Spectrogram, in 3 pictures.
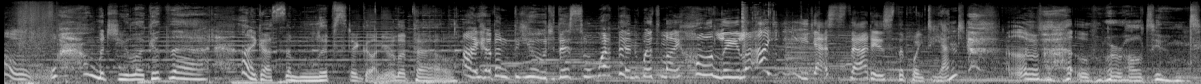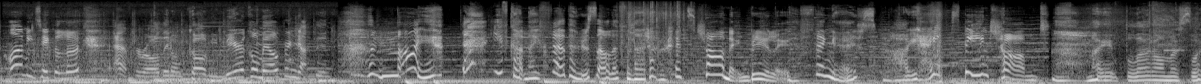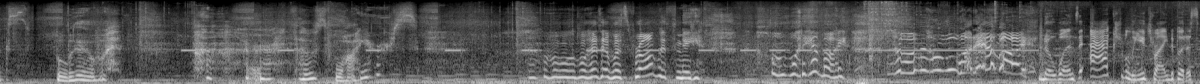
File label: Character; Character Demo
